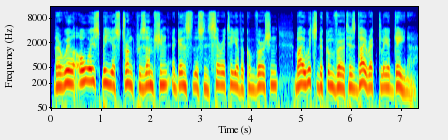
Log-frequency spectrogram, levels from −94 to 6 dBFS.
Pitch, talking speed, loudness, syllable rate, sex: 175 Hz, 170 wpm, -17 LUFS, 5.1 syllables/s, male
